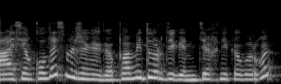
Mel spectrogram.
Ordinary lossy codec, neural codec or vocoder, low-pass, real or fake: none; codec, 16 kHz, 16 kbps, FunCodec, trained on LibriTTS, 50 frames a second; none; fake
